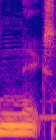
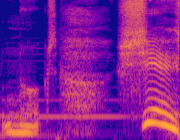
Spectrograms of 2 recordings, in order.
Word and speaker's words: Nyx: Uh, by the way, my name is Nyx, pronounced as Nyx, not Noox.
